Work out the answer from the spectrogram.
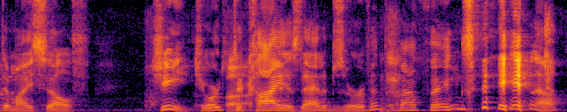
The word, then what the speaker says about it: Takei: the way though it's it's pronounced Takei as in to pay but it I thought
